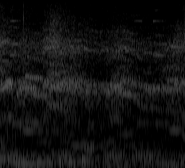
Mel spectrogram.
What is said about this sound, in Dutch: Maar als ik mijn ogen dicht doe, dan denk ik dat ik aan zee ben gewoon. Met dat enorme kabaal van al die meeuwtjes. Ik vind het echt prachtig.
